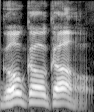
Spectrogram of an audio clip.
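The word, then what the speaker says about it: 五五五: $555 a perfect 555 in the Japanese that's pronounced go go go really five is go go go go in Japanese uh very lucky number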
